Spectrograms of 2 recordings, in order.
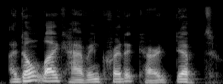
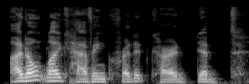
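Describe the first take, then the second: Both takes have the same delivery.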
